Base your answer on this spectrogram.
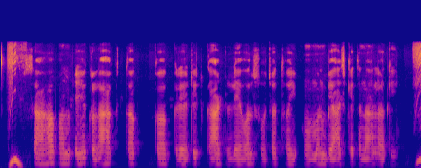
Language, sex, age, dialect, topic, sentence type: Bhojpuri, male, 18-24, Western, banking, question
